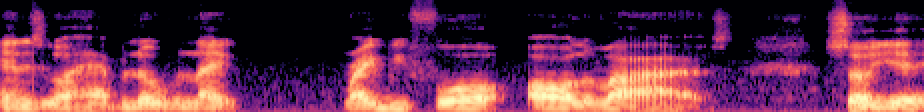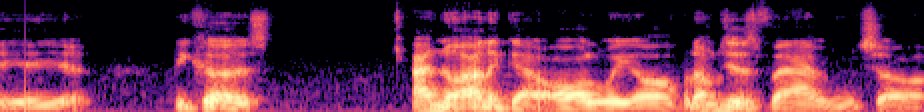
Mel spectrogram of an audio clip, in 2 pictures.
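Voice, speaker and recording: The speaker talks at a moderate pace with ordinary pitch variation. Long pauses come often. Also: man, medium pitch for a man. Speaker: podcast host. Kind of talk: casual monologue. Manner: casual, profane rant.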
